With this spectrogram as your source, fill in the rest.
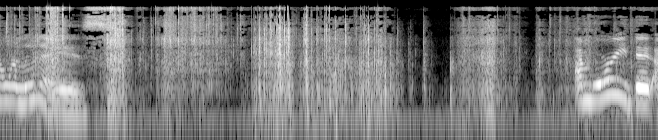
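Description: A plastic mailer bag rustles and crinkles.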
